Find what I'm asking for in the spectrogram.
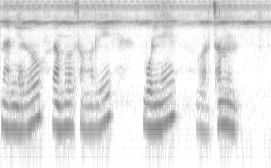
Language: Nepali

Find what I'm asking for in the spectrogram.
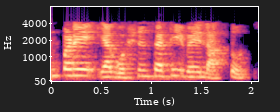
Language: Marathi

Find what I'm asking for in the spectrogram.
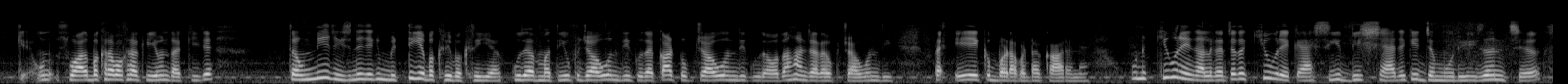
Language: Dogri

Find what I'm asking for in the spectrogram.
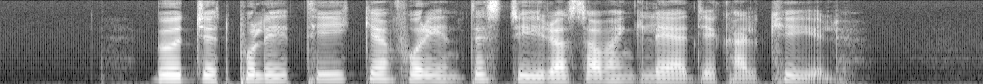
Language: Swedish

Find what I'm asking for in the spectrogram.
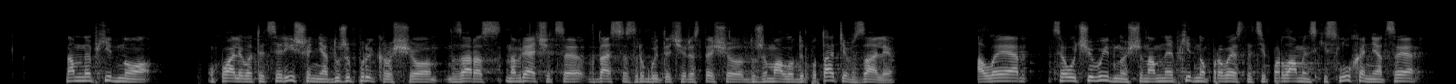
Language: Ukrainian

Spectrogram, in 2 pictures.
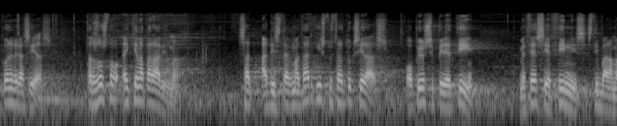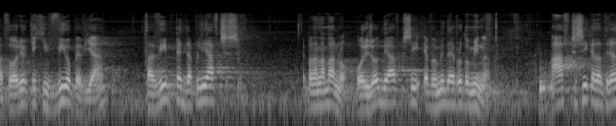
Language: Greek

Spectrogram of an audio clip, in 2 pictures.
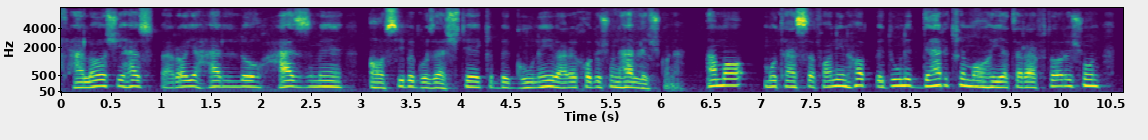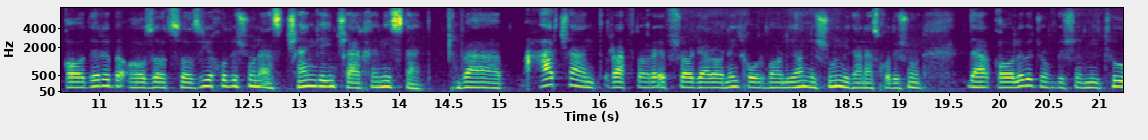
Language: Persian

